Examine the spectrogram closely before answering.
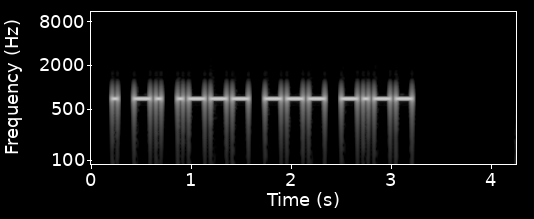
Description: Morse code, heard as a keyed tone, about 22 wpm, 700 Hz. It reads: ENJOY
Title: Sentences from Top 1000 Words - Review Part 4 - New Word Drill - 22wpm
